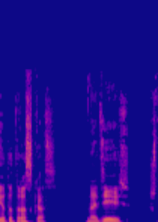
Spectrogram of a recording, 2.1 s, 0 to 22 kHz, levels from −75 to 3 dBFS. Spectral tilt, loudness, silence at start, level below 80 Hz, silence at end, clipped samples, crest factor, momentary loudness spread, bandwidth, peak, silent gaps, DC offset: -3.5 dB/octave; -35 LUFS; 0 s; -50 dBFS; 0 s; under 0.1%; 20 dB; 13 LU; 15.5 kHz; -16 dBFS; 0.75-1.12 s, 1.75-1.97 s; under 0.1%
